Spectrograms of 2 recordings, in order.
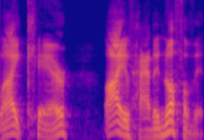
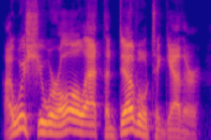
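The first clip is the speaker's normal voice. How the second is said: furious, much higher and louder; angry shouting; 6 semitones higher, 5 dB louder than usual. Acted. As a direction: bellow at the pestering little man. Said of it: "he shouted".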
